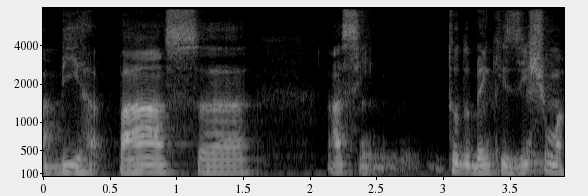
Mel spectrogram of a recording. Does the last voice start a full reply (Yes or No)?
No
